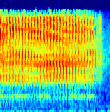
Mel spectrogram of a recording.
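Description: Pull-string jiggle mechanism of a TOMY Lamaze hanging soft bird toy buzzing as the string winds back in. It is a rapid, even buzz that fades slightly and stops at the end.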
